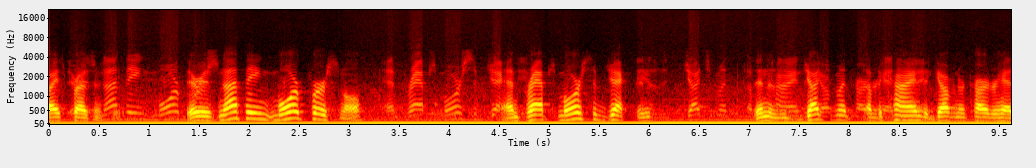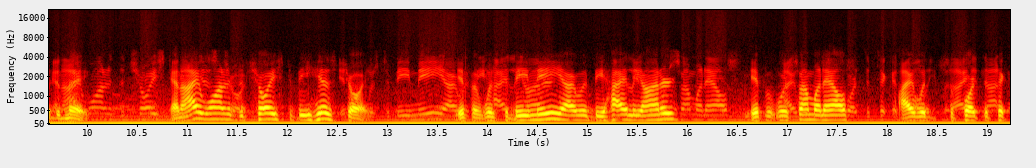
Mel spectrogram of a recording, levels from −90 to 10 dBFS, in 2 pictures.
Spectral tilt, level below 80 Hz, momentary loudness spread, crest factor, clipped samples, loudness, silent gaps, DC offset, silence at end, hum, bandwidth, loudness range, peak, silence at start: -9.5 dB/octave; -26 dBFS; 10 LU; 16 dB; under 0.1%; -21 LUFS; none; under 0.1%; 0 s; none; 4.6 kHz; 3 LU; -4 dBFS; 0 s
